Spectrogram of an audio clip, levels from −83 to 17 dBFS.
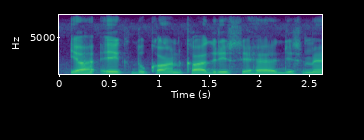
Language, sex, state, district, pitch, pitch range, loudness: Hindi, male, Jharkhand, Deoghar, 125 Hz, 125-130 Hz, -17 LUFS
